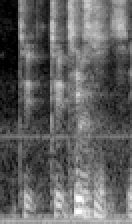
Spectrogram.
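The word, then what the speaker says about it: Titmus: Like I can't pronounce her name properly. Sismus, Ariana there. – Oh, Tismus. – Yeah, that's it.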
